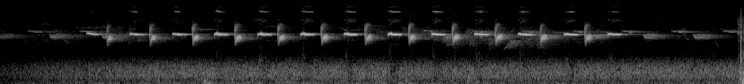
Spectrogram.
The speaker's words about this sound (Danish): Man kan også sige lydord. Ja, som er et lydord. det er nemlig musvitten, som siger sit eget navn.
